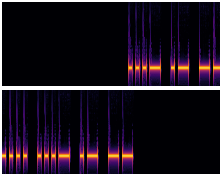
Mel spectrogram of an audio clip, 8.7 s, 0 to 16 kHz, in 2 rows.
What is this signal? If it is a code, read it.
Morse code, heard as a keyed tone, about 17 wpm, 700 Hz. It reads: VA7VAM
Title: DXCC-100 Call Signs - 6 Characters - Repeated 2x - 17wpm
